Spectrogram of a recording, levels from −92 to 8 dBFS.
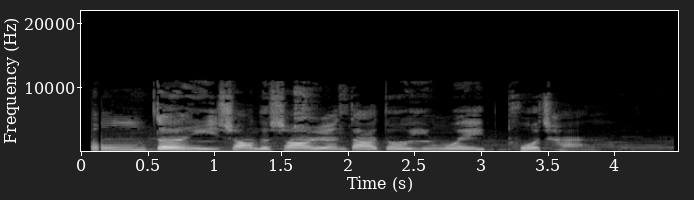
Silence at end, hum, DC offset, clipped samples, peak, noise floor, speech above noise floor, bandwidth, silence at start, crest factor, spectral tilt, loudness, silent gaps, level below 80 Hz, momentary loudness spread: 0.7 s; none; under 0.1%; under 0.1%; -6 dBFS; -58 dBFS; 33 dB; 11 kHz; 0.1 s; 20 dB; -2 dB/octave; -25 LUFS; none; -76 dBFS; 15 LU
